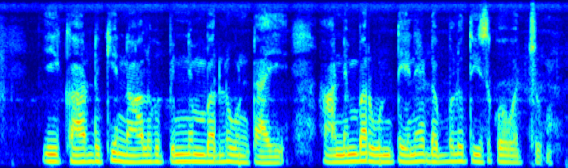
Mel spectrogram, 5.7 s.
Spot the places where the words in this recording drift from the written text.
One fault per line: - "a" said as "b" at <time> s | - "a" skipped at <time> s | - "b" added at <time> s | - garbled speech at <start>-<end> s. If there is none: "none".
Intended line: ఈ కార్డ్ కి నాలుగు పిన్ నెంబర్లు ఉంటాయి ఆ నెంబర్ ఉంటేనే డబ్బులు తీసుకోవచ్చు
none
